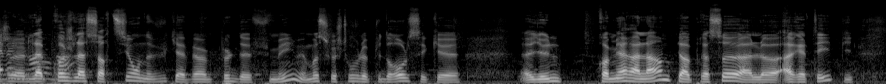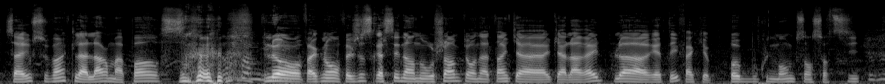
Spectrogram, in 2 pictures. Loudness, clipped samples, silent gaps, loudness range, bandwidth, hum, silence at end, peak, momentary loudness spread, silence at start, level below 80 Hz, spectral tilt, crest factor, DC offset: -25 LUFS; under 0.1%; none; 7 LU; 19 kHz; none; 0 s; -4 dBFS; 11 LU; 0 s; -52 dBFS; -5 dB/octave; 20 dB; under 0.1%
